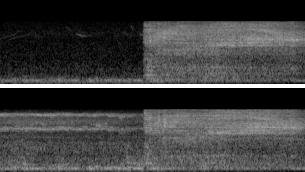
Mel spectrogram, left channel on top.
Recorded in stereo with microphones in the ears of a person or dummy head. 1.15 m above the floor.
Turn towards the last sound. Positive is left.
turn(degrees=0)  # may be behind; listen again after turning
